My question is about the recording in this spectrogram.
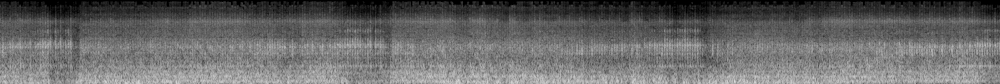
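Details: Toyota 1KZ diesel idling with a harsh, rattly clatter throughout; injector knock.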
